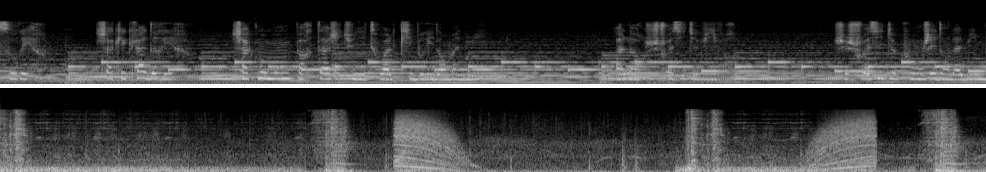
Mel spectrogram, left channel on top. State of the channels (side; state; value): both; different; correlation 0.00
